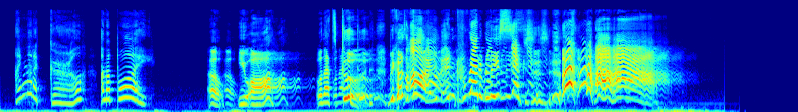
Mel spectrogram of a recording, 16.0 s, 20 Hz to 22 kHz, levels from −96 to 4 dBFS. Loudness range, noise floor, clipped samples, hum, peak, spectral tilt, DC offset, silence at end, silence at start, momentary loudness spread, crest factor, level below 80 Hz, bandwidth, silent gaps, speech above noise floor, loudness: 15 LU; -87 dBFS; under 0.1%; none; -2 dBFS; -0.5 dB/octave; under 0.1%; 1.8 s; 0 s; 23 LU; 24 dB; -52 dBFS; 16 kHz; none; 62 dB; -22 LUFS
